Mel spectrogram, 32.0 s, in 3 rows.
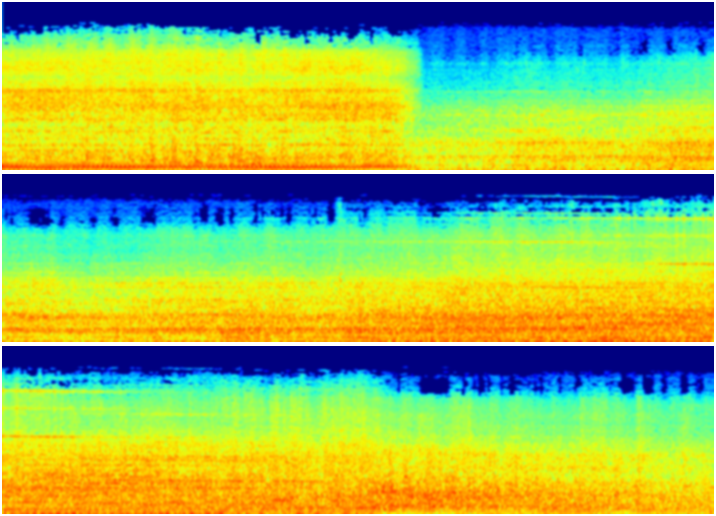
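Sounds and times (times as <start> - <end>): diesel locomotives running: 0.0 - 32.0
freight cars rumbling on steel wheels: 14.0 - 32.0.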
